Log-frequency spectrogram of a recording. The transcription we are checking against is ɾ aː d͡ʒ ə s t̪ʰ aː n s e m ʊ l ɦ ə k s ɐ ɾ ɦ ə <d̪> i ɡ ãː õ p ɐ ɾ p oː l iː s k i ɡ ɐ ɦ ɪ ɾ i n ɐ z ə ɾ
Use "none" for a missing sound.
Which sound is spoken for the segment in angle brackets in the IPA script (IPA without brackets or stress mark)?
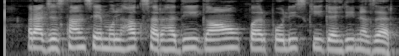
d̪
